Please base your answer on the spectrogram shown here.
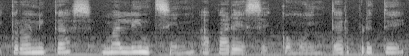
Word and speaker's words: Malintzin: nombre de verdad es Malinzin. Puedes pronunciarlo suave, malin con una caricia al final. Hay algo dulce en repetir su nombre. Malinzin, como una cuerda que al mecerse no golpea, solo vibra.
